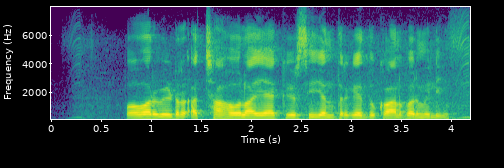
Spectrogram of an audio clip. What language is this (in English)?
Bhojpuri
